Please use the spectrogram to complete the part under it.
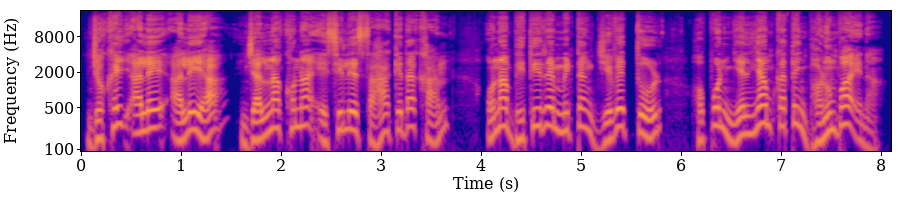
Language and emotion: Santali, surprised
